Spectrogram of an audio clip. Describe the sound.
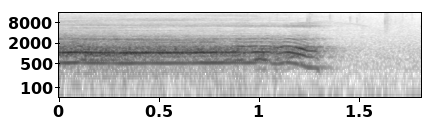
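A voice imitates Bart from The Simpsons waking up screaming in terror: one loud, sustained high-pitched shriek lasting just over a second, then breaking off with a quick downward slide in pitch.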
